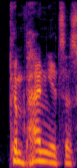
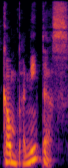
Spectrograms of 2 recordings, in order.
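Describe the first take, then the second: First: The name is said with a plain English pronunciation. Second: The name is said with a Spanish-style pronunciation. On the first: "I'm pretty sure it's meant to be said like" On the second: "I just have this Spanish for pronunciation in my head"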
